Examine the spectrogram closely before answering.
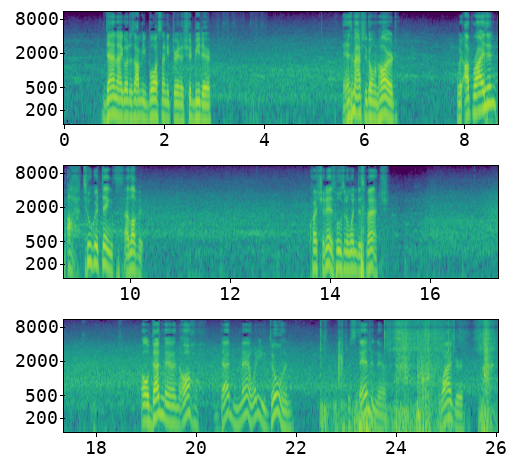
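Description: A large crowd cheers steadily in a big echoing arena.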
